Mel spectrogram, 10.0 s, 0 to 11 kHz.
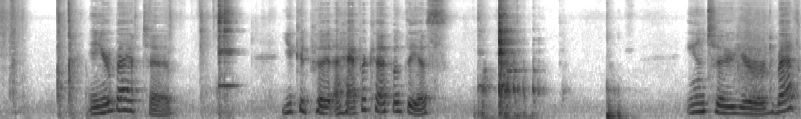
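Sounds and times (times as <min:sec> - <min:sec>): bowls clattering: 0:02.6 - 0:03.1, 0:06.0 - 0:06.9.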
